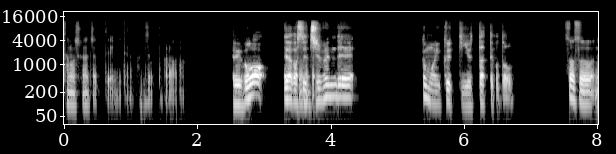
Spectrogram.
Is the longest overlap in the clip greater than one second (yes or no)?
no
